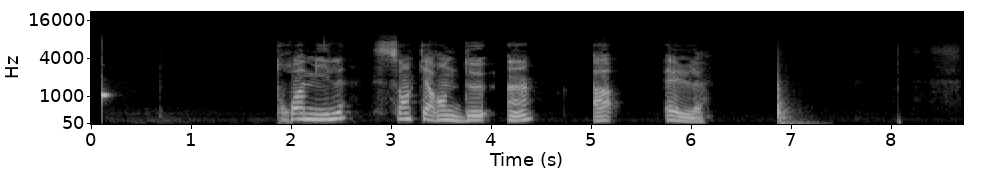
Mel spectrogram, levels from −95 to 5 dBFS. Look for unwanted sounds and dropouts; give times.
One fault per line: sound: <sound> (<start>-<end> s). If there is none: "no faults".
sound: thud (6.9-7.4 s)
